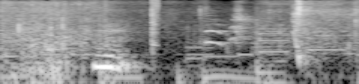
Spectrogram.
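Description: A newborn baby making a couple of small, faint vocal sounds as he wakes, over background music; an adult hums a short "mm" about half a second in.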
